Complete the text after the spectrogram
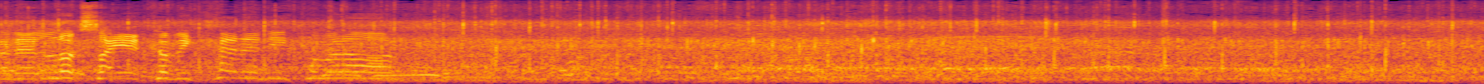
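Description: A large stadium crowd murmurs and chatters.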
